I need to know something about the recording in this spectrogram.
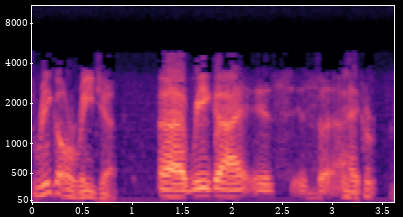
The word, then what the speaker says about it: Riga: Riga is the correct pronunciation.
